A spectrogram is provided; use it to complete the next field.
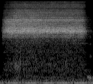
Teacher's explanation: you can hear that turbulence or frication noise at your teeth. S, there's a lot of it as the air kind of passes through that narrow constriction between the tip of your tongue and the alveolar ridge. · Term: fricative sound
